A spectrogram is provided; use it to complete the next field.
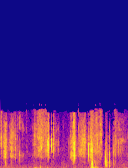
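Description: Soft, irregular rustling and crinkling of paper being shuffled and handled, with a few sharper crackly bursts. It is fairly quiet and there is no talking.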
